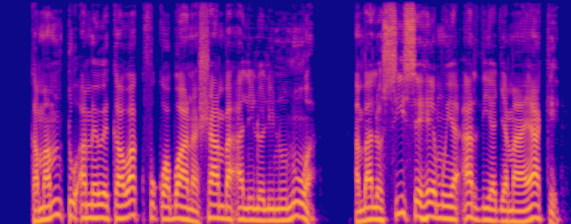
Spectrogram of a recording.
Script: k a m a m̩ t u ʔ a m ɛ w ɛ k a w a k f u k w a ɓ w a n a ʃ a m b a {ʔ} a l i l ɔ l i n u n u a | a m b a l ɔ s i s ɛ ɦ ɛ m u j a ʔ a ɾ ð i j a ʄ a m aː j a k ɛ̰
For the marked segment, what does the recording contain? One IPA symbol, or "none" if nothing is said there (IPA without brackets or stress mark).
ʔ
